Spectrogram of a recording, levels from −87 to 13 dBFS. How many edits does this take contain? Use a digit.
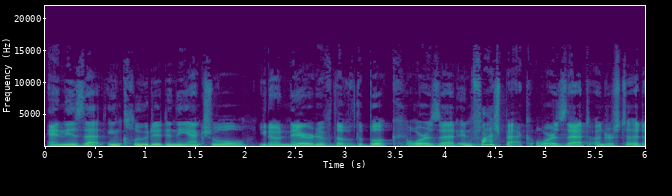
1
